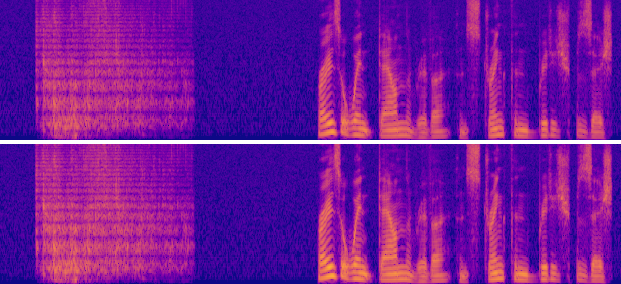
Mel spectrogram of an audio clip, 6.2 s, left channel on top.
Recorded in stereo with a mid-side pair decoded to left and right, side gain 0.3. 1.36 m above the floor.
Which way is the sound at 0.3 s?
40° right.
